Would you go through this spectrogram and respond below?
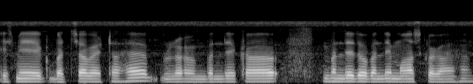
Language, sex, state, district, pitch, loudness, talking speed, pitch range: Hindi, male, Bihar, Gopalganj, 135 Hz, -18 LUFS, 190 wpm, 130-140 Hz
